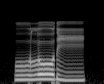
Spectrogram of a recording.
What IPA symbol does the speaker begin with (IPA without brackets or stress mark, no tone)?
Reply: u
